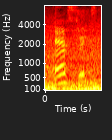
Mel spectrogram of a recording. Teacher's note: The R sound disappears because S and R are too similar in this position.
